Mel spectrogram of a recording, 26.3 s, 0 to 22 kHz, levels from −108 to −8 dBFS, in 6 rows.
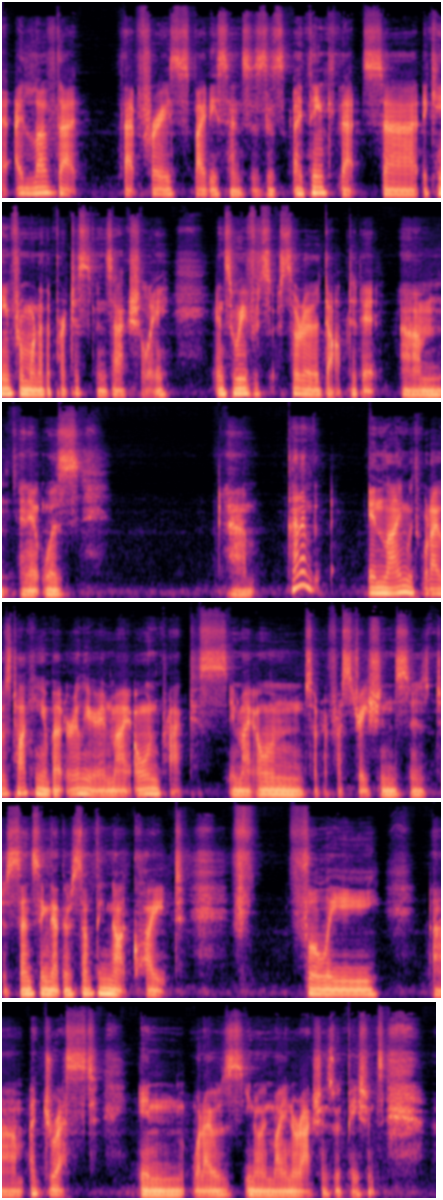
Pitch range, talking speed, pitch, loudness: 80-100 Hz, 170 wpm, 85 Hz, -26 LUFS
